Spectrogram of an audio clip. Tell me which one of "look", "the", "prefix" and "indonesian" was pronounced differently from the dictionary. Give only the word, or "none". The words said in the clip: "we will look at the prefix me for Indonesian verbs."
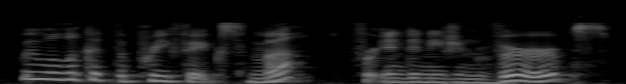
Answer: none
